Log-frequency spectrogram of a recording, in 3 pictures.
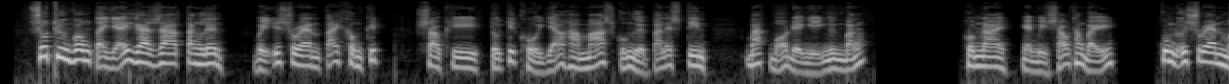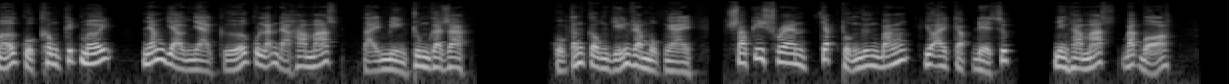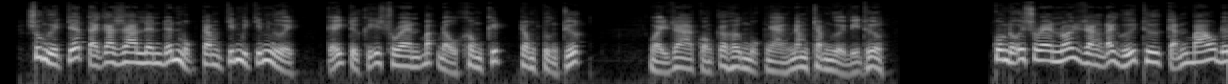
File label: news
